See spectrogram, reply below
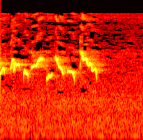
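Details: Quick, tight phrase by an Oriental white-eye (kecial kuning): about seven bright, high chirps with wavering, slurred pitch, run together within one second before the bird falls silent.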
